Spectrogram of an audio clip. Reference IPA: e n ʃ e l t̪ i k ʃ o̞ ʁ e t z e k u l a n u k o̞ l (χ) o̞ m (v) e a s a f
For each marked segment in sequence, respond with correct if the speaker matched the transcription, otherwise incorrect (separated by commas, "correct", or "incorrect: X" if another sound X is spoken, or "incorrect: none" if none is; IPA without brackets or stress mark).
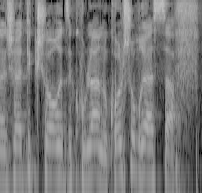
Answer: incorrect: ʃ, incorrect: ʁ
